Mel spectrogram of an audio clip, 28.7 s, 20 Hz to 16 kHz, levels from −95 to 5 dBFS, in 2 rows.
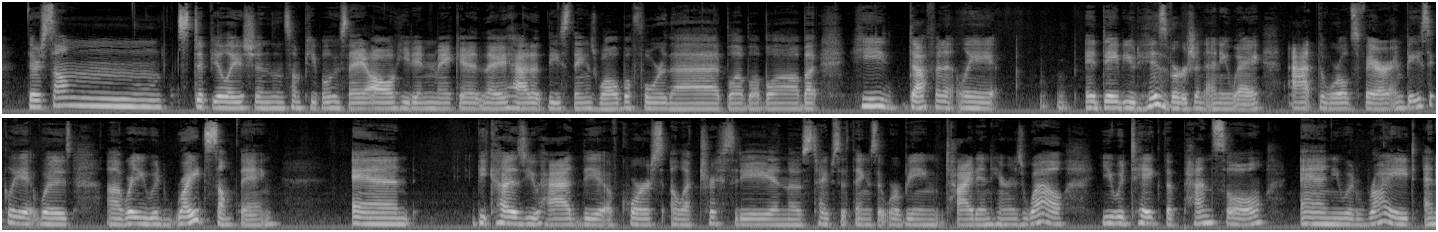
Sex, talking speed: female, 160 wpm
